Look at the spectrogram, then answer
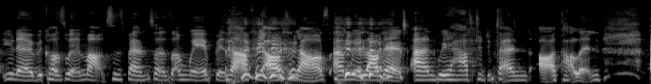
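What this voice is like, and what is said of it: Good put-on posh accent. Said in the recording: “that is a great posh accent”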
